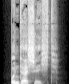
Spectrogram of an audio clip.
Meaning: 1. underclass, riff-raff 2. substratum 3. understorey
- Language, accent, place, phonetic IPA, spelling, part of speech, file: German, Germany, Berlin, [ˈʊntɐˌʃɪçt], Unterschicht, noun, De-Unterschicht.ogg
